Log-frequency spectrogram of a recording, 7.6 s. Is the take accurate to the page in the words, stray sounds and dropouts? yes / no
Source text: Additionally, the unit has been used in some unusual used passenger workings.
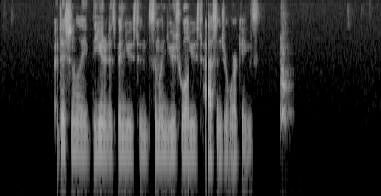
no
